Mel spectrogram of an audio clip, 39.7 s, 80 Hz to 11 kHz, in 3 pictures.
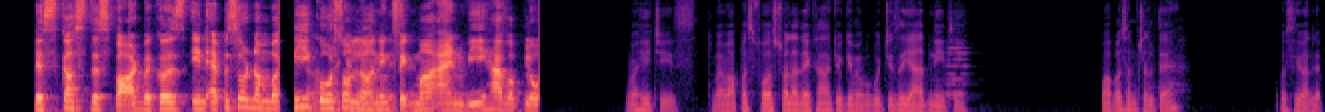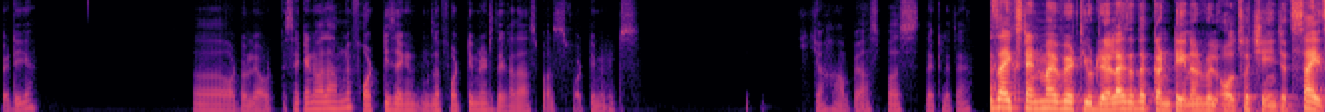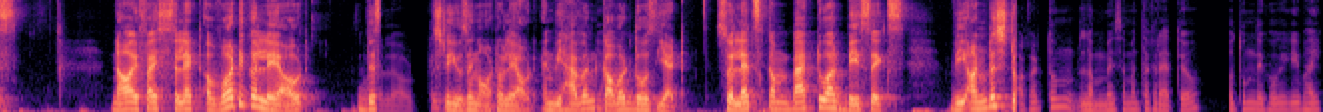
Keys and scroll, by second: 24.4 shift+Down, 24.6 shift+Down, 30.7 v, 35.0 BackSpace.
